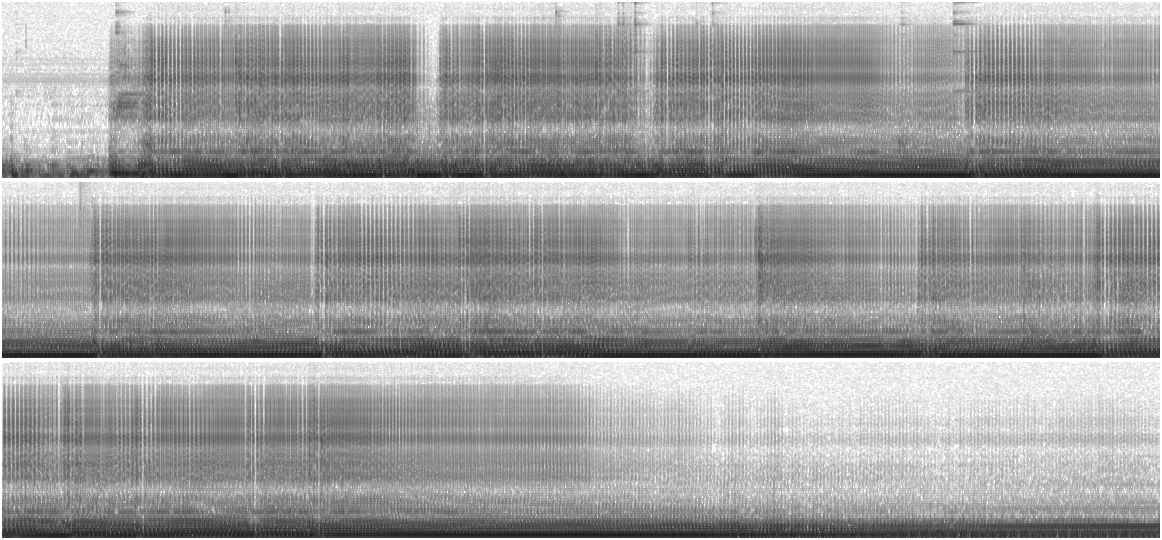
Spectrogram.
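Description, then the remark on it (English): A heavily fuzzed electric guitar, played through a Terminal fuzz distortion pedal, plays thick, saturated notes with a buzzing, gritty tone, ringing out loud for about twenty seconds with long sustain before fading. “So I got to hear what this Terminal sounds like. Yeah, okay. this is what it sounds like.”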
